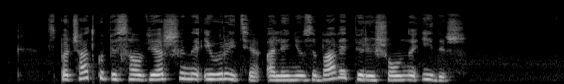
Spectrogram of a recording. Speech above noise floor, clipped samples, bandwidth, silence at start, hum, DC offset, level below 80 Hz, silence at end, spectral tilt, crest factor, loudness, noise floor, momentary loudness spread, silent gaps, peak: 43 dB; under 0.1%; 11.5 kHz; 0.5 s; none; under 0.1%; -74 dBFS; 1 s; -5 dB/octave; 16 dB; -21 LUFS; -63 dBFS; 7 LU; none; -6 dBFS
